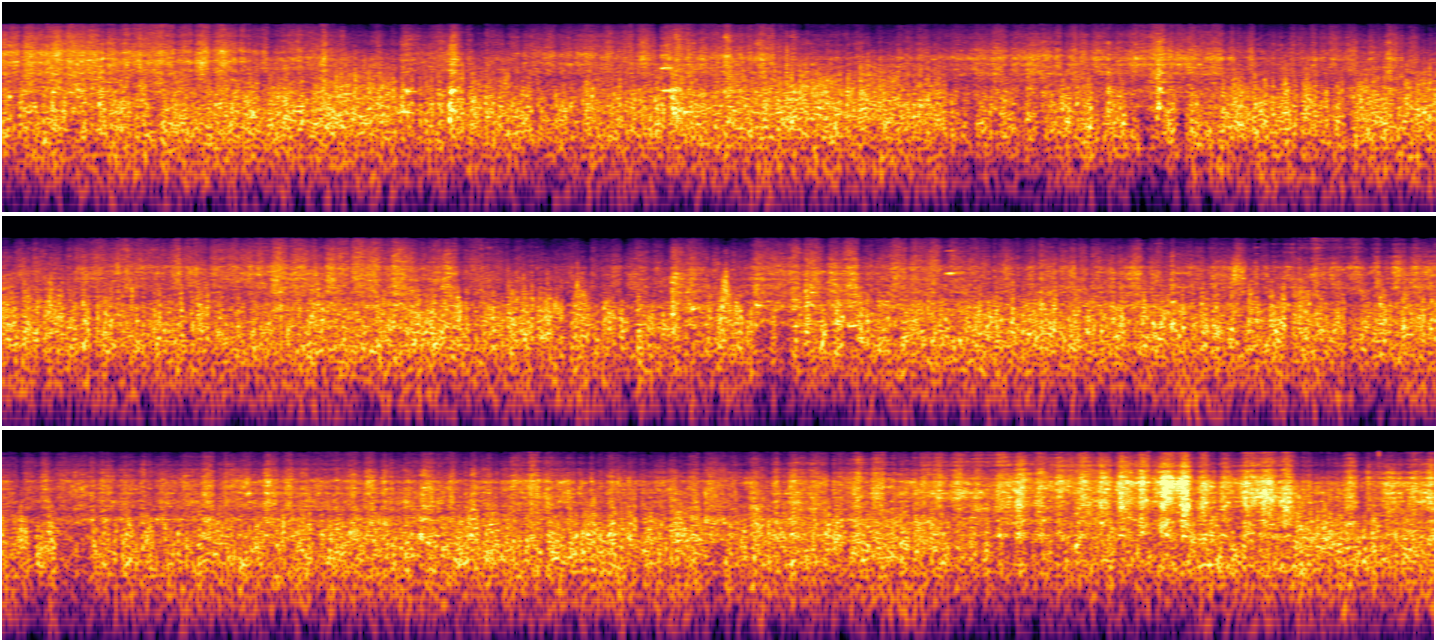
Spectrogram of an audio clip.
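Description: Heritage railway passenger carriage running along the track at speed, heard from an open window: the steady running noise of wheels on rail mixed with air rushing past.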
